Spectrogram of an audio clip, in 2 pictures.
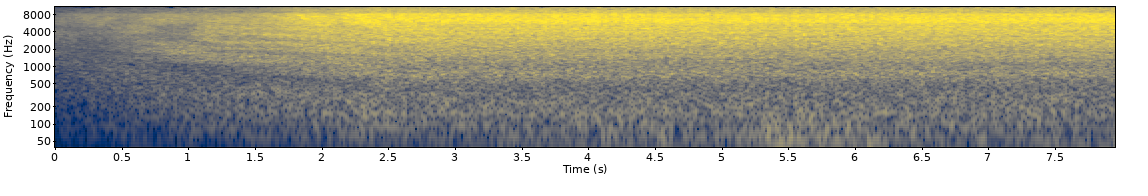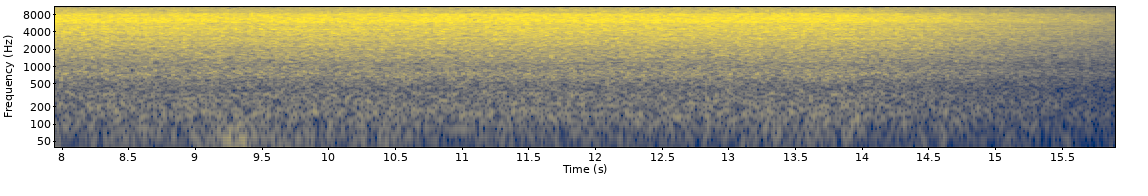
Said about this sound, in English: We reach another set of waterfalls not much further up the trail. Up ahead after the set of falls, we can see the waterfall at the head of the river.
